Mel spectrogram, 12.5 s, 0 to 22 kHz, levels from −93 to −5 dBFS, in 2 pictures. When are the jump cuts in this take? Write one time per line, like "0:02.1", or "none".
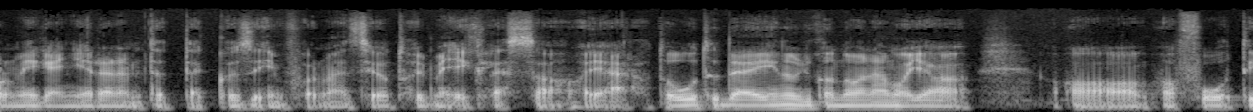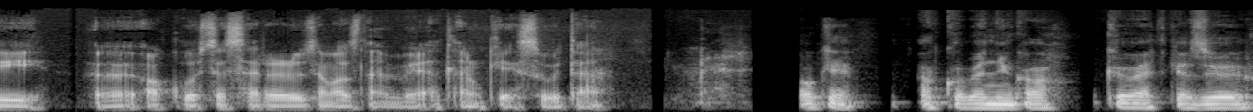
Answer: none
